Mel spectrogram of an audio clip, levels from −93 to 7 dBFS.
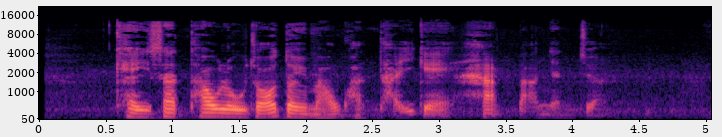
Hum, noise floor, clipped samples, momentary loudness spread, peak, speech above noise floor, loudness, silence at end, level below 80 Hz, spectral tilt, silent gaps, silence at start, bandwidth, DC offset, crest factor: none; -59 dBFS; under 0.1%; 19 LU; -8 dBFS; 33 dB; -26 LUFS; 0.85 s; -76 dBFS; -4 dB/octave; none; 0.6 s; 13.5 kHz; under 0.1%; 20 dB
